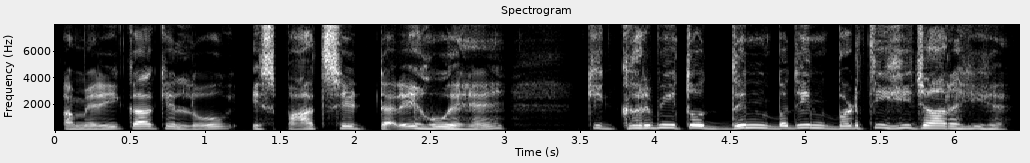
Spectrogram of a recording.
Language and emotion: Hindi, fearful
